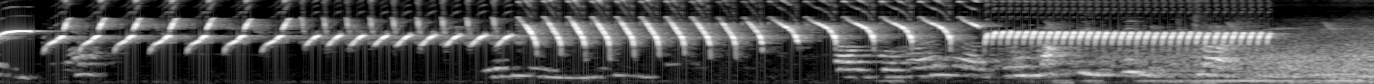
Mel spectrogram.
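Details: Champion canary singing its morning training song: strings of quick, evenly repeated whistled notes that speed up and drop in pitch, then a steady buzzing roll held for over a second.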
